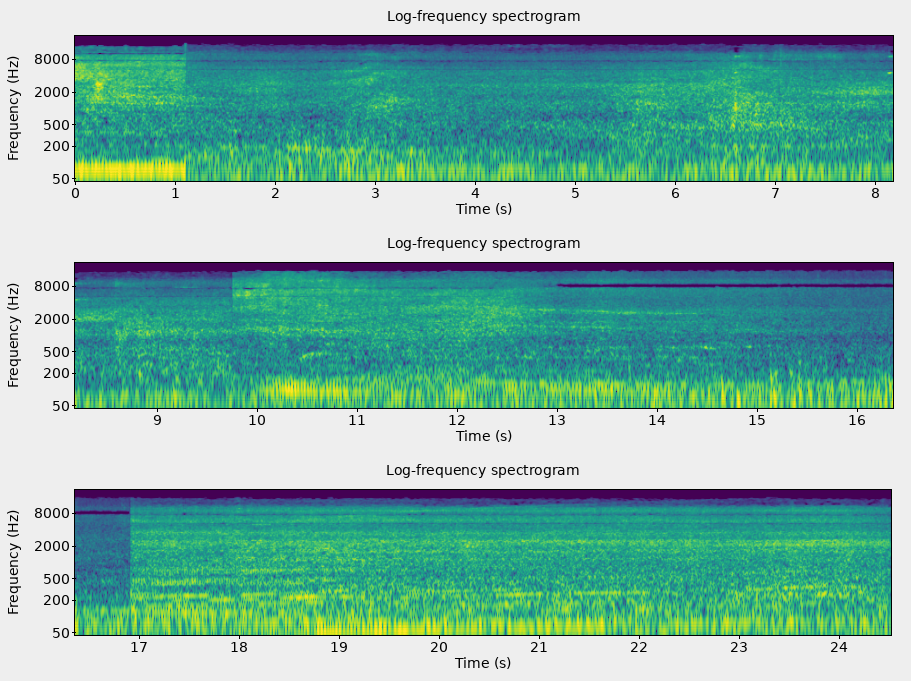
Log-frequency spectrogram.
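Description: Road traffic noise: a steady low rumble of passing vehicles, shifting abruptly in level and tone about a second in, around ten seconds and again around seventeen seconds.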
